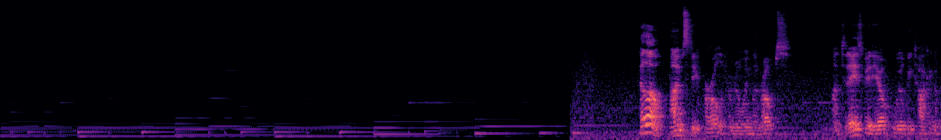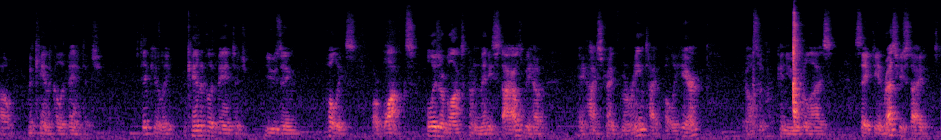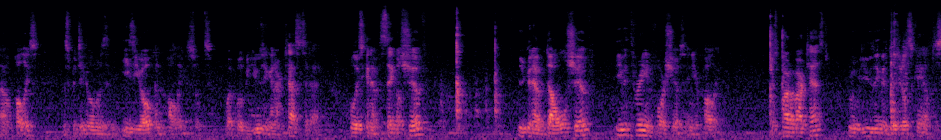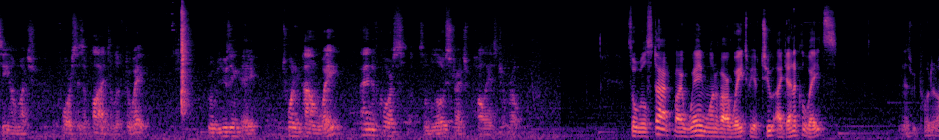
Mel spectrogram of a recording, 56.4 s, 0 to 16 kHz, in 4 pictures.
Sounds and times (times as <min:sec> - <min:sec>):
Speech: 0:09.6 - 0:34.7, 0:36.0 - 0:39.1, 0:39.8 - 0:44.6, 0:45.4 - 0:50.2, 0:51.8 - 0:54.9, 0:55.8 - 0:56.4.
